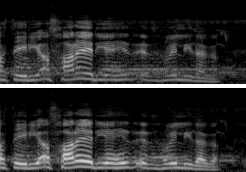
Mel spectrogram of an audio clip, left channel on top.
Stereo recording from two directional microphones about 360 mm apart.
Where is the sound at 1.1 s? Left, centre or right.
Right.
